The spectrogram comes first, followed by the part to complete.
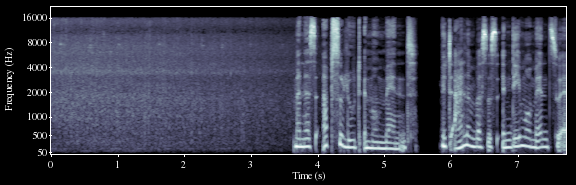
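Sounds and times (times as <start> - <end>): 
steady rain falling at a retreat: 0.0 - 3.7
speech: 3.7 - 7.7.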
